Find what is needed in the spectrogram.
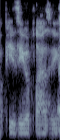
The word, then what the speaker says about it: episioplasty: Episoplasty, is that how you say it? – No, episioplasty.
